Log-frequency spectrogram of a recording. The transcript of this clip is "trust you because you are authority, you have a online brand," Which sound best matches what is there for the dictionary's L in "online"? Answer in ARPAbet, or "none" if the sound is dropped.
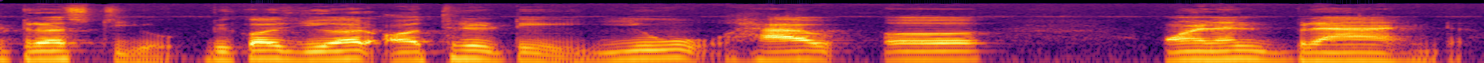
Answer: none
